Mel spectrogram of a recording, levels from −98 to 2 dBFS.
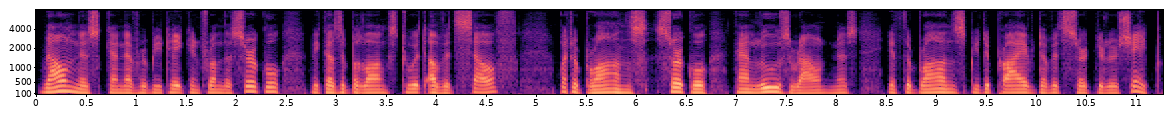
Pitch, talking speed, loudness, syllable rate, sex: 125 Hz, 165 wpm, -19 LUFS, 4.9 syllables/s, male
